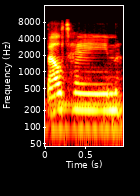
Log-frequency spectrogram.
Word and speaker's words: Bealtaine: this word, is because Bealtaine in Irish actually is the month of May. But in the States and other places, they say Beltane or Beltane.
